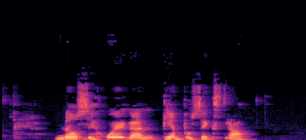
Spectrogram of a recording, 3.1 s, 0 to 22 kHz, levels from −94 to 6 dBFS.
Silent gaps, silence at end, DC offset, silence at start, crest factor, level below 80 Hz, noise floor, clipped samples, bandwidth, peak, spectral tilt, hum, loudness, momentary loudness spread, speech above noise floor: none; 0.6 s; under 0.1%; 0.55 s; 16 dB; -62 dBFS; -47 dBFS; under 0.1%; 9.2 kHz; -2 dBFS; -4 dB/octave; none; -16 LUFS; 9 LU; 32 dB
